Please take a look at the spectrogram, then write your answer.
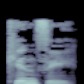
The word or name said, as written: kinsey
